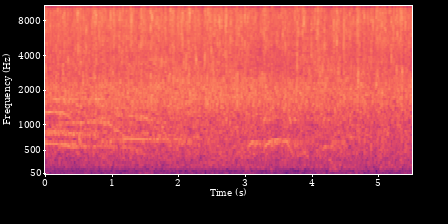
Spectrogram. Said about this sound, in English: How about a big round of applause for the symphonic band that just performed?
